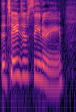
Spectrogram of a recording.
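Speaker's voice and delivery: sudden, loud, high-pitched burst of a yell. Speaker corrects a spoonerism mid-conversation, shouting. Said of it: "I'm shouting, I'm sorry".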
